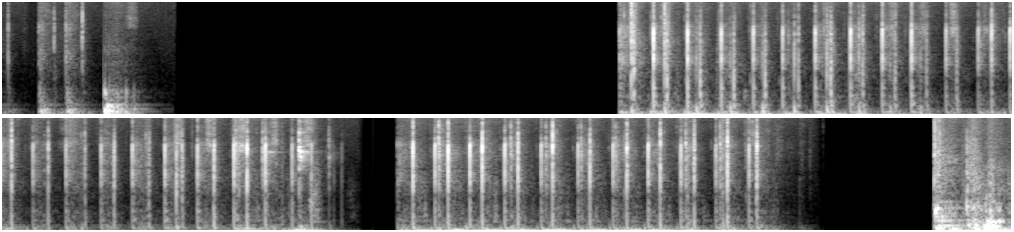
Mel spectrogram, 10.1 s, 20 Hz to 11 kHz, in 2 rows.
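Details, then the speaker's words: Akko ACR Pro 68 keyboard after stabilizer/switch tuning: even bursts of crisp quick clacks with no rattle or ping between strokes; properly tuned, slight squish felt. "So yeah, that sounds great."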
